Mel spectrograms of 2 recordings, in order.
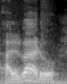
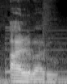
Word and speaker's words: Álvaro: los alveolos pulmonares o el nombre de Álvaro que en algunas latitudes se pronuncia como ávaro Pero que acá lo manejamos como Álvaro y ahora continuemos con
